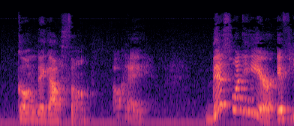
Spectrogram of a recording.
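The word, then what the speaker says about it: Comme des Garçons: you live in but this one is pronounced conde garcon now calm de gauss song there's two m's let's keep that in mind come de garzon con de gao song okay this one here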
